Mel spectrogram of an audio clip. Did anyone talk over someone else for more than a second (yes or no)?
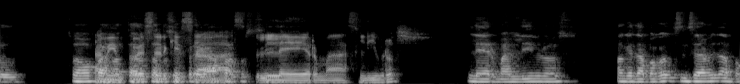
yes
